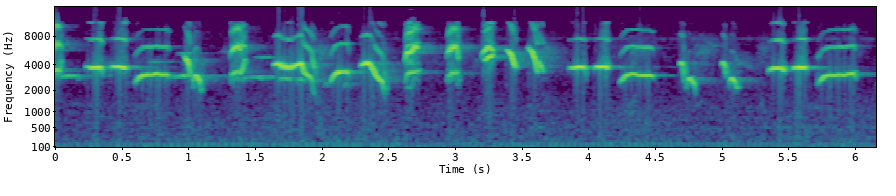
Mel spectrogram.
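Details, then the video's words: Loud, rich song of an Oriental magpie-robin used to stimulate fiery singing: a nearly unbroken stream of varied whistles, upslurs and downslurs, and clipped notes, delivered fast and evenly over a quiet background. "Chòe than HÓT MÚA || KÍCH LỬA || Kích chòe than hót căng"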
